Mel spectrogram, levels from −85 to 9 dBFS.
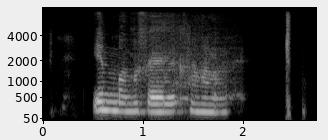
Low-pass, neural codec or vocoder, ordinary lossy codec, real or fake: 7.2 kHz; codec, 16 kHz, 1 kbps, X-Codec, HuBERT features, trained on general audio; AAC, 48 kbps; fake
